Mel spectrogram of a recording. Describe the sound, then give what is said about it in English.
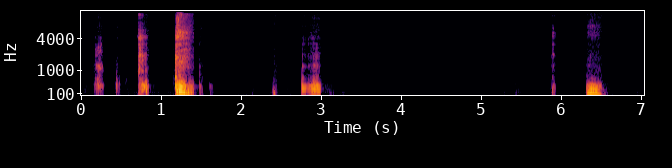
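Throat clearing comes in short, rough bursts: a quick cluster of rasping clears and coughs, then a couple more, a long pause and two final clears. “Excuse me, I got something caught in my throat.”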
